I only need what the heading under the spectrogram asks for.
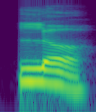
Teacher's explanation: ल बोलते समय हवा जीभ के बगल से यानी पार्श्व से निकलती है। इसलिए पार्श्विक है। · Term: पार्श्विक व्यंजन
